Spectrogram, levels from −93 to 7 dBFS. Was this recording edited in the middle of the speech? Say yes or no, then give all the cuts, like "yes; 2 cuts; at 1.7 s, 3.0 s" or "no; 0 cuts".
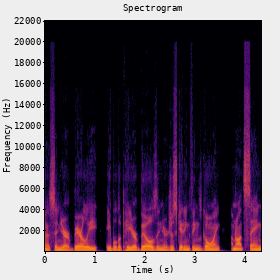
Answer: no; 0 cuts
